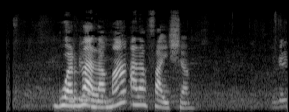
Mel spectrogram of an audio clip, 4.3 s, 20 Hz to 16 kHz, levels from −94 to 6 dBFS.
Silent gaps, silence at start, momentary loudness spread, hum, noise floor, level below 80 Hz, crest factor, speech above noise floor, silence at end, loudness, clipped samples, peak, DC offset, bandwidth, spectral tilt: none; 0.8 s; 18 LU; none; -58 dBFS; -74 dBFS; 20 dB; 36 dB; 0 s; -23 LUFS; under 0.1%; -6 dBFS; under 0.1%; 11 kHz; -4.5 dB/octave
